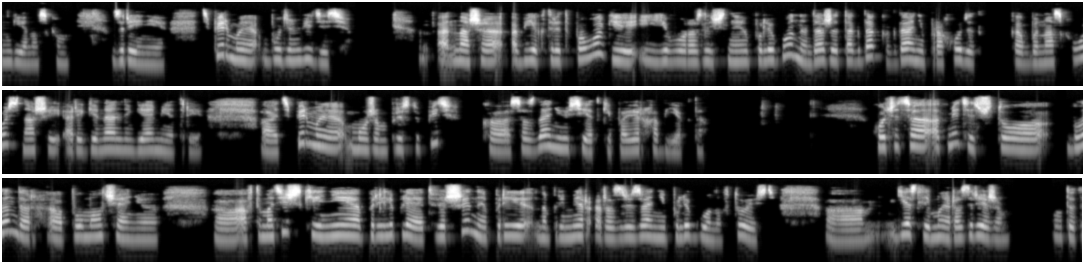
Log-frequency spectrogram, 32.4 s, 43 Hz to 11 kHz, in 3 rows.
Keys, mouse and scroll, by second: 5.5-9.9 middle drag, 10.3-12.1 middle drag, 12.8-13.5 scroll down 1, 13.5-15.2 middle drag, 18.3 F9, 21.5-28.9 middle drag, 30.9 ctrl+r.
